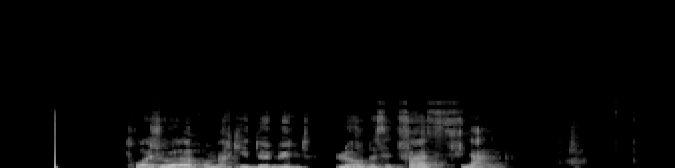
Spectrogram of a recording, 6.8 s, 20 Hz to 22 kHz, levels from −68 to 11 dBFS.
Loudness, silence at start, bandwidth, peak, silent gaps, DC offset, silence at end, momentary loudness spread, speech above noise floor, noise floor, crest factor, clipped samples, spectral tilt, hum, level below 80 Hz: -22 LUFS; 0.55 s; 9.2 kHz; -2 dBFS; none; under 0.1%; 1 s; 14 LU; 64 dB; -84 dBFS; 22 dB; under 0.1%; -7 dB/octave; none; -64 dBFS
